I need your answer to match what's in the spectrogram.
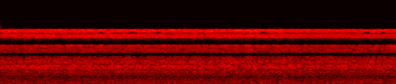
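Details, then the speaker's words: Glassblowing torch with the oxygen turned up: loud steady rushing hiss with no change in pitch, an oxidizing flame with excess oxygen and a more feathered tip than a neutral flame. "one of the characteristics of an oxidizing flame is the hissing that you have you hear that hissing sound plus the end of the uh flame is more fettered than a neutral"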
